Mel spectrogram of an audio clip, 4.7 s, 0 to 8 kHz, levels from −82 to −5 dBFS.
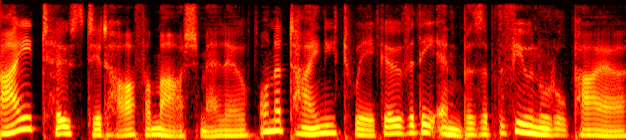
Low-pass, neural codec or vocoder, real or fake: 7.2 kHz; codec, 16 kHz, 1 kbps, X-Codec, HuBERT features, trained on LibriSpeech; fake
